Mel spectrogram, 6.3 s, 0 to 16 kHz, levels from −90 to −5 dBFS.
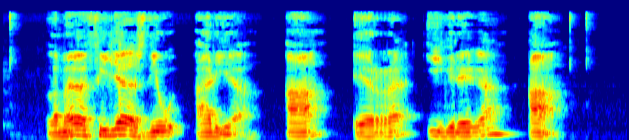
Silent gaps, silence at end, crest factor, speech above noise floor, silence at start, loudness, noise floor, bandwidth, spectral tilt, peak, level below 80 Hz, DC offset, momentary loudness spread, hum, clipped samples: none; 0.7 s; 16 dB; 29 dB; 0.1 s; -19 LUFS; -48 dBFS; 11.5 kHz; -5 dB/octave; -4 dBFS; -54 dBFS; under 0.1%; 19 LU; none; under 0.1%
